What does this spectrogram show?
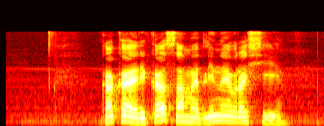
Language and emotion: Russian, neutral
